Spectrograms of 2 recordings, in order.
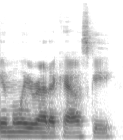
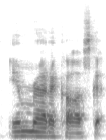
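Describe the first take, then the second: First: Ratajkowski read as spelled in English; spelling pronunciation. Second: Imratakovska with a v and a ska ending; native-style pronunciation. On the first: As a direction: say Ratajkowski the English way, ending in ski. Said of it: "say it like it's spelled". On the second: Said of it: "trying to fucking correct myself". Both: Shown as a demonstration.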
